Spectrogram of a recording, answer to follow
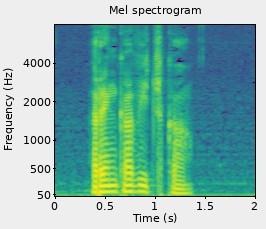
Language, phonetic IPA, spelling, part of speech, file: Polish, [ˌrɛ̃ŋkaˈvʲit͡ʃka], rękawiczka, noun, Pl-rękawiczka.ogg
